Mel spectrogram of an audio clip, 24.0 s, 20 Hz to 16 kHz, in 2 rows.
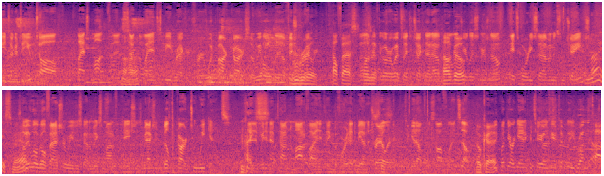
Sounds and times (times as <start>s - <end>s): Speech: 0.0s - 23.9s.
